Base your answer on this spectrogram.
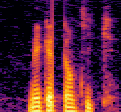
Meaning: quantum mechanics
- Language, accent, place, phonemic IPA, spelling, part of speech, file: French, France, Lyon, /me.ka.nik kɑ̃.tik/, mécanique quantique, noun, LL-Q150 (fra)-mécanique quantique.wav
